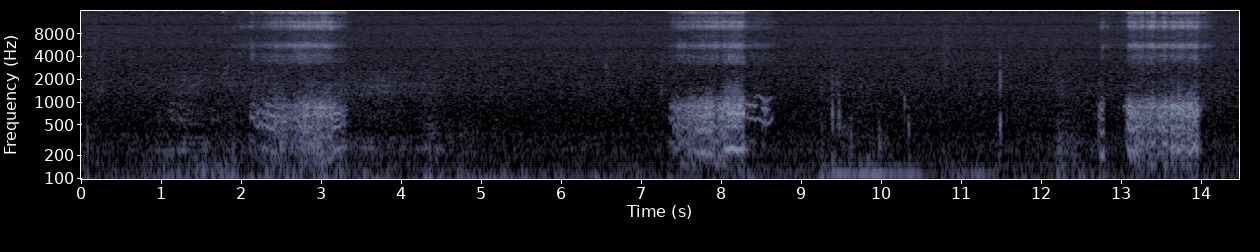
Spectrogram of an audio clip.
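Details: Shih Tzu snoring: three rasping snores at irregular intervals, each about a second long, with quieter breathing between them and a faint low hum in the room.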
